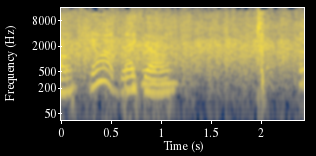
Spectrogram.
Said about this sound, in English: Right, well, y'all did it. Good job, guys. Uh-huh. Round of applause.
